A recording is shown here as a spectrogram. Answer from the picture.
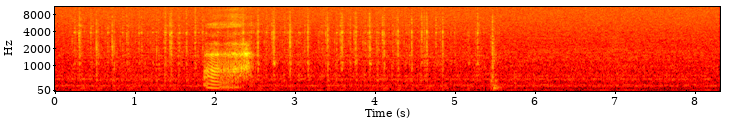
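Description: Faint computer keyboard typing: a run of quick, irregular key taps while a line of code is edited, ending in a single louder click about five and a half seconds in.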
